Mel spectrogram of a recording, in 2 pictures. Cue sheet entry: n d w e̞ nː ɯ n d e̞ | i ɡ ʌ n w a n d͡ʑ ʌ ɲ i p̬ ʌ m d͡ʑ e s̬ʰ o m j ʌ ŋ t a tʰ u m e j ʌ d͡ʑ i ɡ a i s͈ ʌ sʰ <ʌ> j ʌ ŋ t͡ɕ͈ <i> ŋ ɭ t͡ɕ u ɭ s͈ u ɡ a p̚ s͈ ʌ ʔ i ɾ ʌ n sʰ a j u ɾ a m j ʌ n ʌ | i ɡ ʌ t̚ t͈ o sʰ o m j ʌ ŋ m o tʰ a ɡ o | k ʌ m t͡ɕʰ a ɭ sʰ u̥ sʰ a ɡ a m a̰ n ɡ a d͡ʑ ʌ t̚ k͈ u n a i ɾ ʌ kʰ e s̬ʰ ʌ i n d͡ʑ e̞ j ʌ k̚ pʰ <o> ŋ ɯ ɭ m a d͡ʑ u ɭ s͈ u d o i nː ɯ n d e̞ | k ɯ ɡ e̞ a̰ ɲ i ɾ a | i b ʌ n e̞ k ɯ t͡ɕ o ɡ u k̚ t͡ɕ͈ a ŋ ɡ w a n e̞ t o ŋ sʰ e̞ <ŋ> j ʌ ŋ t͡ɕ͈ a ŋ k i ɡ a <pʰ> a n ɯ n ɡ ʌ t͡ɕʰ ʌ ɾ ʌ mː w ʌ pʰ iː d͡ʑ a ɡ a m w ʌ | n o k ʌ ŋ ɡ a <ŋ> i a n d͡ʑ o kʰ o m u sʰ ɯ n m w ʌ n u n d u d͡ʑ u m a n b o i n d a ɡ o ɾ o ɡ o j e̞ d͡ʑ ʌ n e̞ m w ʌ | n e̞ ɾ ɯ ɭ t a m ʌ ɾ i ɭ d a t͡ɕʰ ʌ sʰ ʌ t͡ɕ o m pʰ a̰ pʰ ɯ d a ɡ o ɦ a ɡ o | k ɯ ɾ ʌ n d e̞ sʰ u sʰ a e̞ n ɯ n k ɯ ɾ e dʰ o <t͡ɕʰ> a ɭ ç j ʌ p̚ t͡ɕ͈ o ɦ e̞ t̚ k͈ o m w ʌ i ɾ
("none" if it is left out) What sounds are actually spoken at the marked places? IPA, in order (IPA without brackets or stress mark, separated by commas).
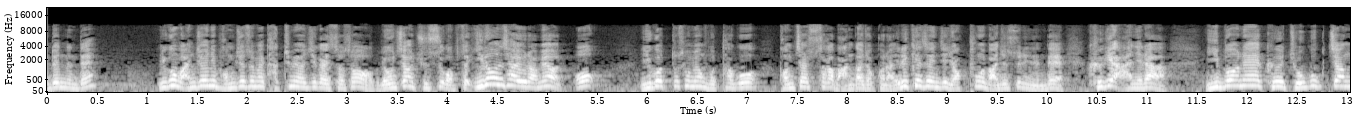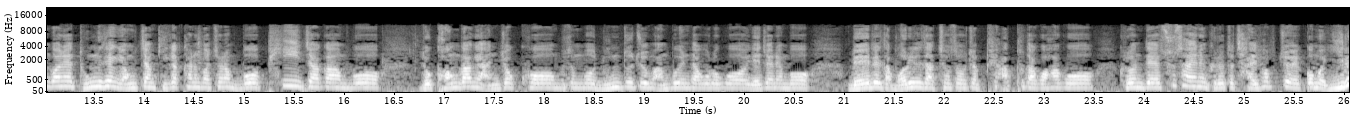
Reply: ʌ, a, u, ŋ, kʰ, ŋ, t͡ɕ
